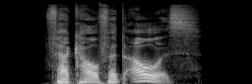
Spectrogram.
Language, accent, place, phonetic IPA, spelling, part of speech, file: German, Germany, Berlin, [fɛɐ̯ˌkaʊ̯fət ˈaʊ̯s], verkaufet aus, verb, De-verkaufet aus.ogg
- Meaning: second-person plural subjunctive I of ausverkaufen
